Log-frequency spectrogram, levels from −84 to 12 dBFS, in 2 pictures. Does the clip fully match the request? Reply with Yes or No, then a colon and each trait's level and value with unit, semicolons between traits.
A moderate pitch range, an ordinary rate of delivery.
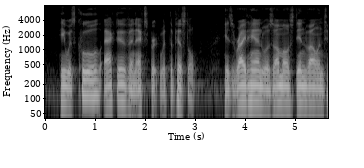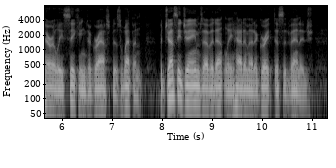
Yes: average, 3.4 semitones; average, 160 wpm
